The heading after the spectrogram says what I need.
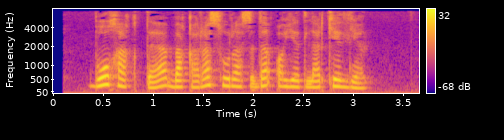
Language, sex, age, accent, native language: Uzbek, female, 18-24, Farg'ona, Uzbek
